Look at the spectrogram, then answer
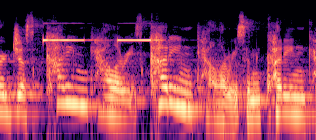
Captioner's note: timer beeping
